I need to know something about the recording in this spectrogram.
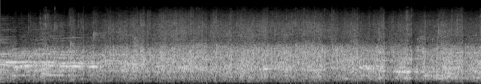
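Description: People clap their hands.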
